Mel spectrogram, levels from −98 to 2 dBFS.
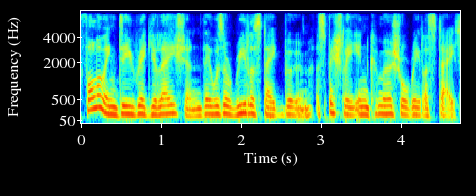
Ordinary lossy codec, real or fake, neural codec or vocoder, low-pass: MP3, 64 kbps; real; none; 7.2 kHz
